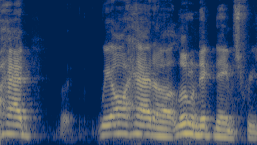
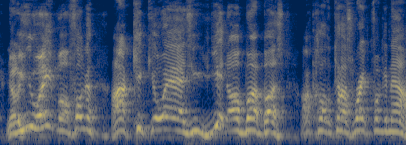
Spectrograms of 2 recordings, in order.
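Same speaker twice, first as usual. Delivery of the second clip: imitating the driver yelling, higher, louder and fast; angry bus driver; 9 semitones higher, 3 dB louder, faster than usual. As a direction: bark it like the furious old driver. Driver quarrel continues.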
